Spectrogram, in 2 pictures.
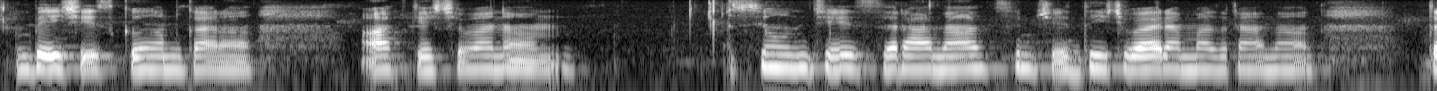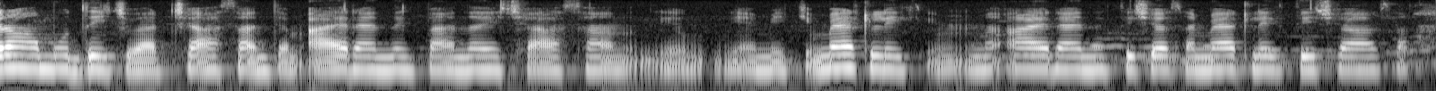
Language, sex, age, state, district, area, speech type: Kashmiri, female, 30-45, Jammu and Kashmir, Srinagar, urban, spontaneous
